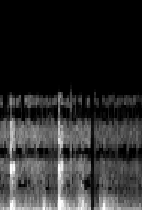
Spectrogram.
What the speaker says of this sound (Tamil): இப்போ நம்ம வந்து பூண்டும் கொஞ்சம் பச்சை மிளகாயும் சேர்த்துக்கிறோம். நல்லா வதக்கிக்கோங்க.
